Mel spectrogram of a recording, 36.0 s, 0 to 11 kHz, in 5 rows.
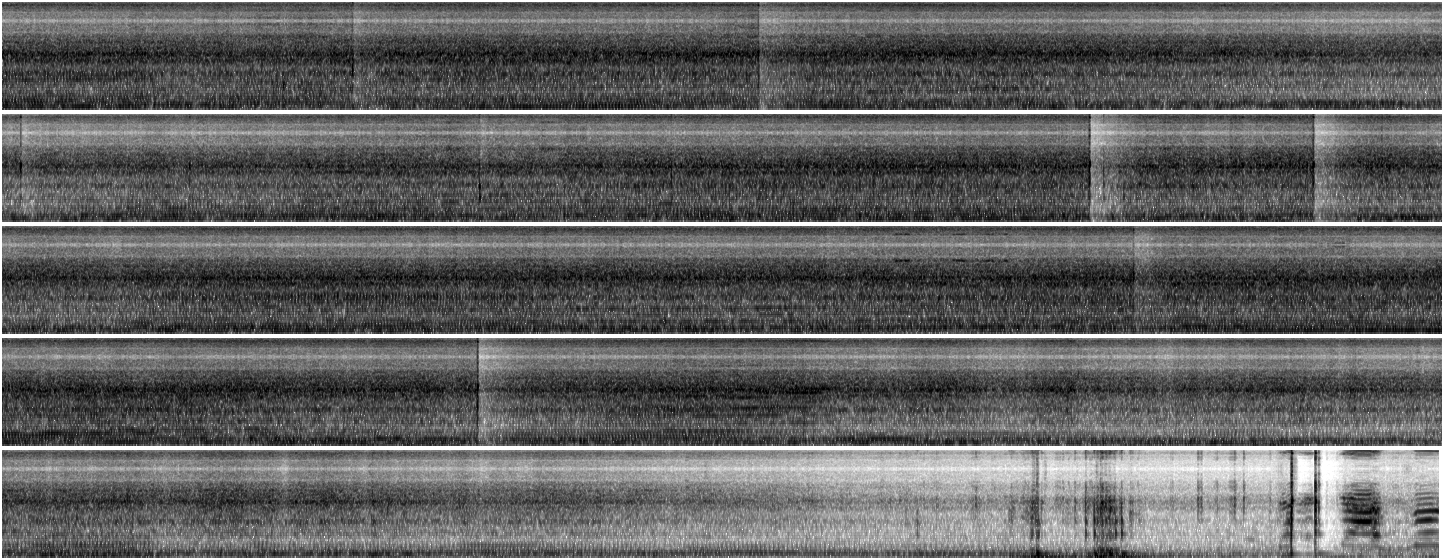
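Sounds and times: motorcycle engine revving: 0:00.0 - 0:35.1
steady rushing noise: 0:00.0 - 0:35.9.

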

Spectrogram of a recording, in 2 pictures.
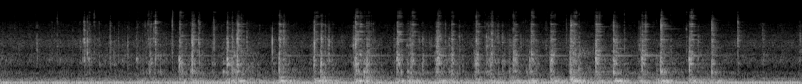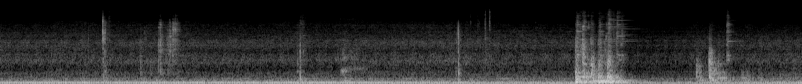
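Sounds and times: diesel pickup truck idling: 0:00.0 - 0:16.0
metal clacks: 0:00.8 - 0:07.5
trailer jack cranking clicks: 0:00.8 - 0:08.1
loud clunk: 0:13.8 - 0:15.6.

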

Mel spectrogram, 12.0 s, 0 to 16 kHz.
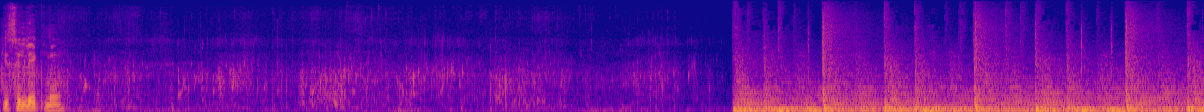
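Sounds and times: water lapping against kayak: 0:00.0 - 0:07.4.

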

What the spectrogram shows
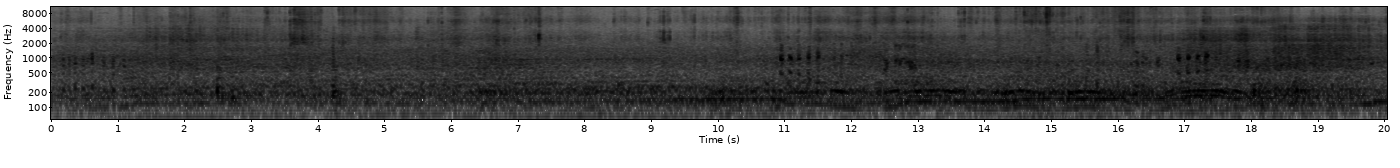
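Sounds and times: hens clucking: 0:00.0 - 0:02.7, 0:10.0 - 0:18.9
scratching in dry leaves: 0:00.0 - 0:20.0.

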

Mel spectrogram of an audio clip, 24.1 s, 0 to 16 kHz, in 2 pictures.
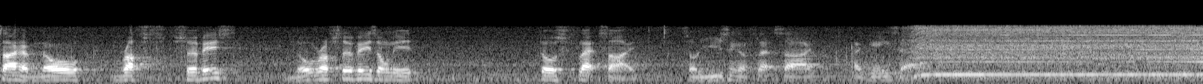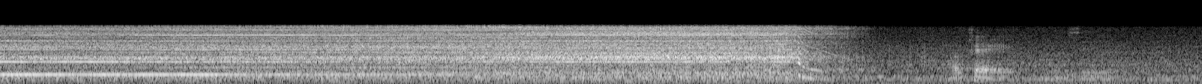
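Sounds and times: cordless drill whining: 0:09.0 - 0:20.8.

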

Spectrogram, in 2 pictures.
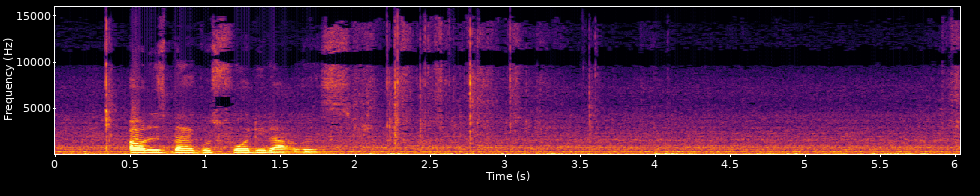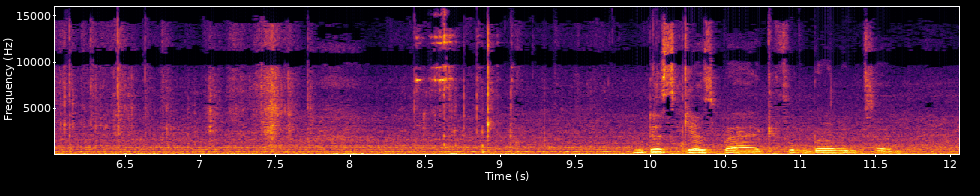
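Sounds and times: steady background hum: 0:00.0 - 0:12.0
paper receipt crinkling: 0:01.9 - 0:03.7, 0:05.9 - 0:10.3.

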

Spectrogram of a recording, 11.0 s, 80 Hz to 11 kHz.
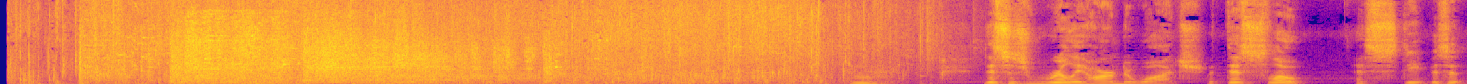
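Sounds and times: rocks crashing and tumbling: 0:00.1 - 0:07.3.

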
